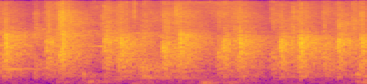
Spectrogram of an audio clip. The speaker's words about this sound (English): Clap again, you guys. Yay.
